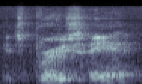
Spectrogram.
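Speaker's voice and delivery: put-on light, jokey Australian accent held throughout. Vlogger tasting beers for viewers in a put-on Australian accent. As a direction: play a cheerful Aussie bloke, Australian accent all the way. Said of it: "hence the old Australian, uh, accent and hat".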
